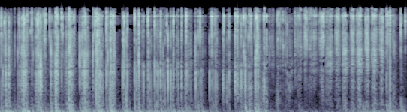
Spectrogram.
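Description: A small, hollow cut-glass perfume bottle with faceted diamond-pattern glass, filled with golden liquid and topped with a gold cap, is scratched and tapped with short nails over its textured facets. A rapid run of bright, crisp clicks and scratchy rasps follows, with a thin high glassy ring above them. Each tap dies away almost at once.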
